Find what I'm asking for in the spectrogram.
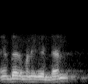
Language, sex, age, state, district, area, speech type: Tamil, male, 45-60, Tamil Nadu, Tenkasi, rural, conversation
